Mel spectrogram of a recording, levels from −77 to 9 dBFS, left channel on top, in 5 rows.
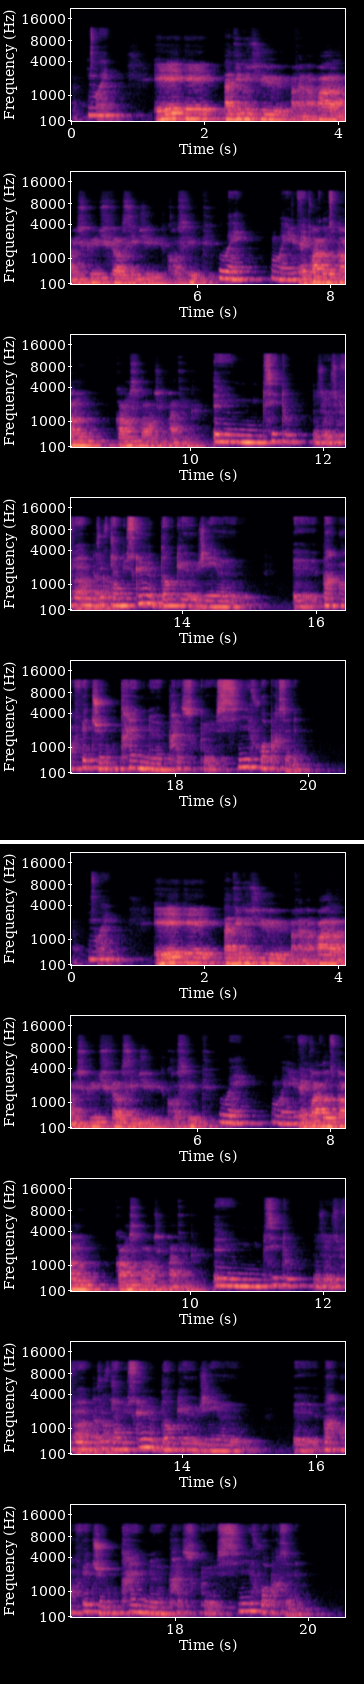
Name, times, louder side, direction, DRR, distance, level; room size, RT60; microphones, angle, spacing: voice 1, 0.2-0.6 6.3-6.7 7.1-7.7 8.2-8.3 10.3-15.0 15.7-19.8, left 3 dB, 80° left, 2 dB, 0.5 m, -22 dB
voice 2, 1.2-6.2 7.5-8.5 8.9-10.1 12.3-12.9, equal, 65° right, -5 dB, 1.0 m, -19 dB
2.5 x 2.2 x 2.7 m, 0.81 s
head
